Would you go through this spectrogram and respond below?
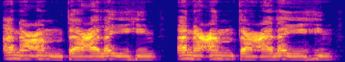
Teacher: نو داسې انعمت نون ظاهرول په کار دی نه دی نون پټول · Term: اظهار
